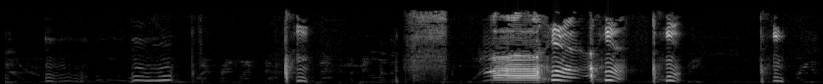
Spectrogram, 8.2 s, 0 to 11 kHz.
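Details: 19-month-old toddler with whooping cough (pertussis), diagnosed after 4 weeks: distressed crying between short, harsh choking cough bursts, little whoop, typical for an older toddler.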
